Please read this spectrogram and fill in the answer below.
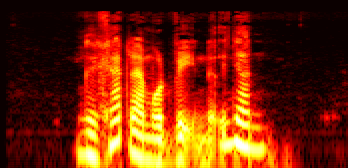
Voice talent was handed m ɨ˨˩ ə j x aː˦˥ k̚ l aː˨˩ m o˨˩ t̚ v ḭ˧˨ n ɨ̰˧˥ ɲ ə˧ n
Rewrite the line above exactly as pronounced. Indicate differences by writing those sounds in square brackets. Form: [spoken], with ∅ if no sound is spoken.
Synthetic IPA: [ŋ] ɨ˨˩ ə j x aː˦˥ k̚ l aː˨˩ m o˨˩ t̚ v ḭ˧˨ n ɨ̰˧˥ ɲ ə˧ n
